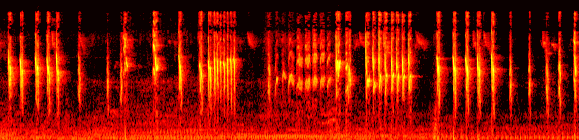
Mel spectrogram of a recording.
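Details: Lengthy gacoran performance by a cucak kombo, used to teach songbirds: scattered sharp chirps interspersed with fast warbled and trilled runs of varied bright notes, over a steady low hum.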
